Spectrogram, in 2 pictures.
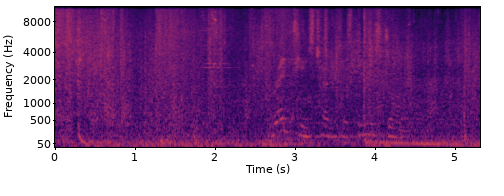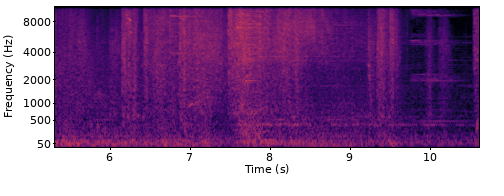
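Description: Game spells crackle and blast during a fight.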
